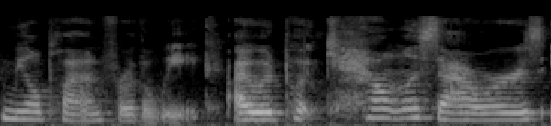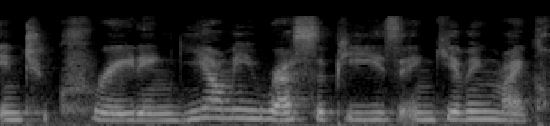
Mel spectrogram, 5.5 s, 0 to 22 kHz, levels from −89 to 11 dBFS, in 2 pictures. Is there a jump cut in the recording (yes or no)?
no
